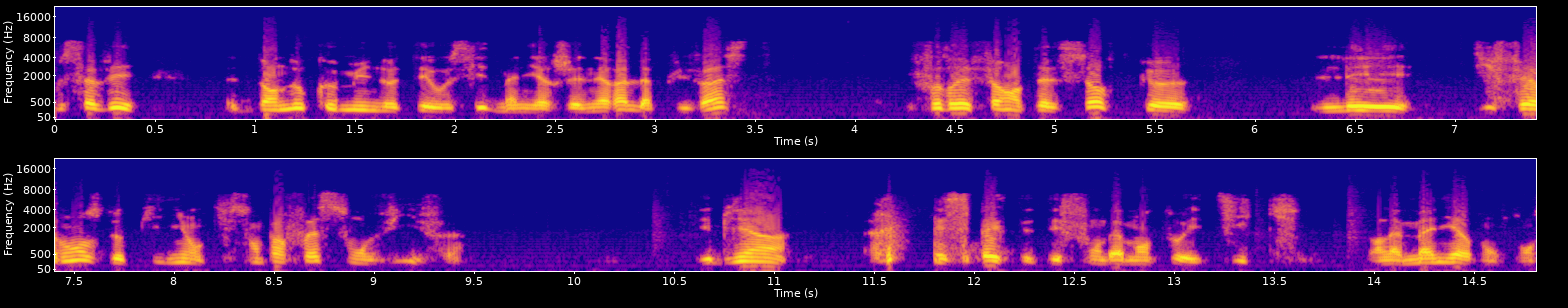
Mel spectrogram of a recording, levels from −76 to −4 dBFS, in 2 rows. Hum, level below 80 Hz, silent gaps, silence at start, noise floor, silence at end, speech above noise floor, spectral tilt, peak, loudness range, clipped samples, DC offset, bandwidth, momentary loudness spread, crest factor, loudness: none; -56 dBFS; none; 0 s; -57 dBFS; 0 s; 45 dB; -4.5 dB/octave; 0 dBFS; 6 LU; under 0.1%; under 0.1%; 9.2 kHz; 13 LU; 12 dB; -12 LUFS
